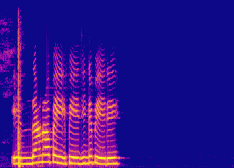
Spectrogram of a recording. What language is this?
Malayalam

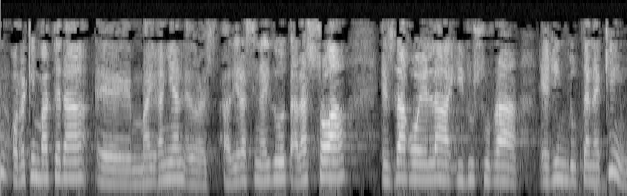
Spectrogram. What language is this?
Basque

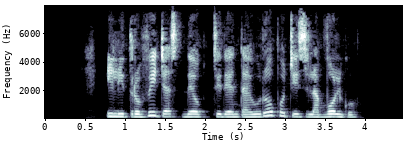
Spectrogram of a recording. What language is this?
Esperanto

